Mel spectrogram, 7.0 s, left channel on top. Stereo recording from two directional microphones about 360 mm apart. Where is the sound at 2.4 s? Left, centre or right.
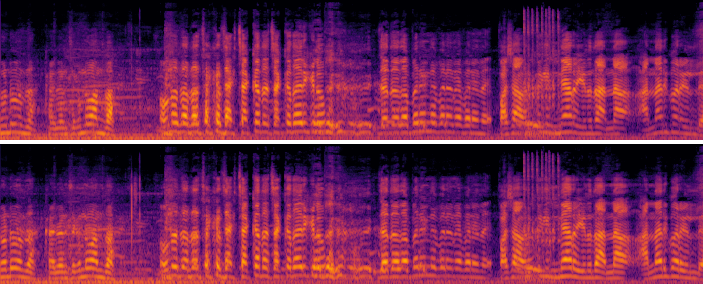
Centre.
